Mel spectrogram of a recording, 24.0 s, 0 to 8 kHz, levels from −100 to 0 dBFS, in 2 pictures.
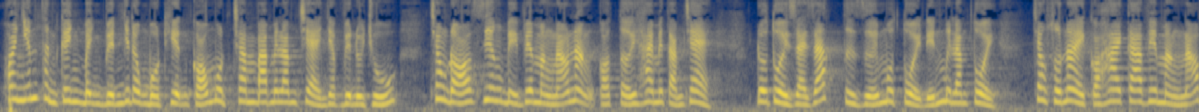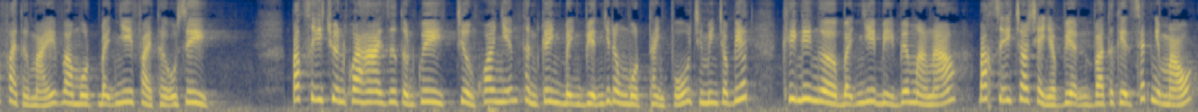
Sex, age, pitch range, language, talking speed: female, 20-39, 240-305 Hz, Vietnamese, 265 wpm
